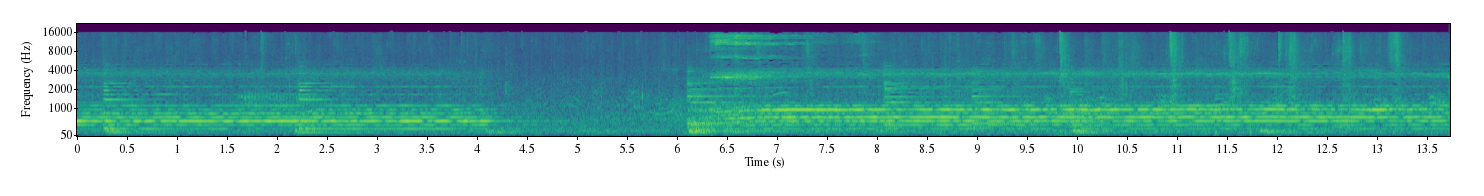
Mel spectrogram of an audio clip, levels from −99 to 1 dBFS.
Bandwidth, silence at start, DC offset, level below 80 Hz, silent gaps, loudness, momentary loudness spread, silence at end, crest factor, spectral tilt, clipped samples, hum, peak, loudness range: 16.5 kHz; 0 s; under 0.1%; -64 dBFS; none; -20 LUFS; 17 LU; 0 s; 16 dB; -3 dB/octave; under 0.1%; none; -4 dBFS; 6 LU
